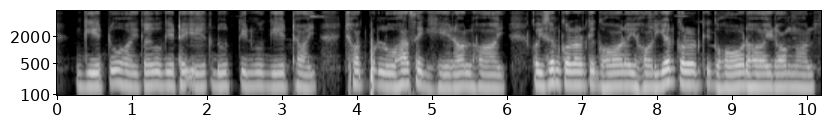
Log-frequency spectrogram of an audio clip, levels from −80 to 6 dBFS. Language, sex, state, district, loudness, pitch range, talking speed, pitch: Bajjika, male, Bihar, Vaishali, -19 LUFS, 150-165 Hz, 165 wpm, 155 Hz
